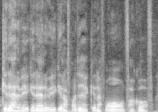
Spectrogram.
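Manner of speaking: hushed, high-pitched imitation of yelling; mock yelling. Locals turning away a stranger at the door, mock yelling. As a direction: mimic distant angry householders, small and high. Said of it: "People are yelling at him".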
